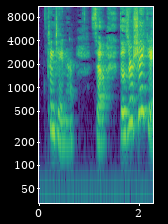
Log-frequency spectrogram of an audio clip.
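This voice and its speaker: A woman speaks over noticeable background noise. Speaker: music teacher. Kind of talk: lesson for young children. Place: kitchen. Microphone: webcam.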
